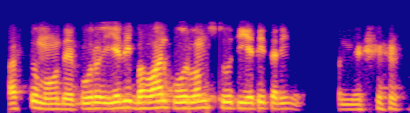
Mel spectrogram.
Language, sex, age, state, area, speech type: Sanskrit, male, 18-30, Rajasthan, rural, conversation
